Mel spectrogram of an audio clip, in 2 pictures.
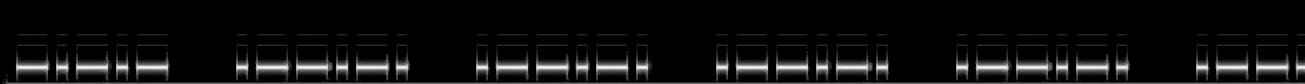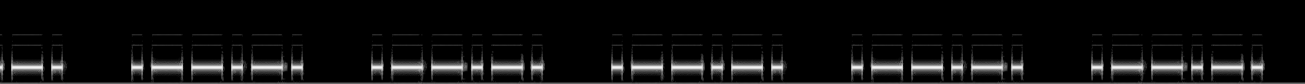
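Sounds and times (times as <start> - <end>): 
morse code practice beeps at 10 baud: 0.2 - 1.7, 2.4 - 4.1, 4.8 - 6.5, 7.2 - 8.9, 9.6 - 11.3, 12.0 - 13.7, 14.4 - 16.1, 16.8 - 18.5, 19.2 - 20.9, 21.6 - 23.3, 24.0 - 25.7.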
